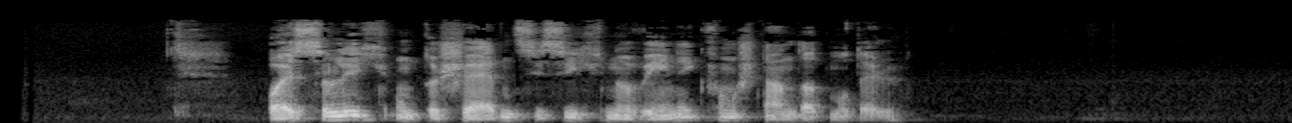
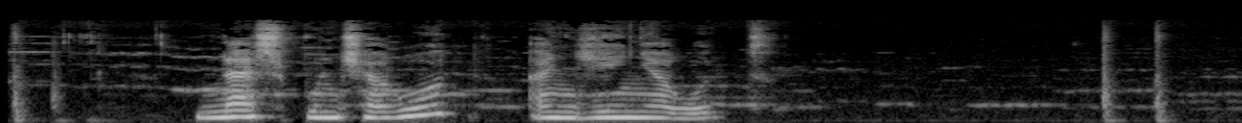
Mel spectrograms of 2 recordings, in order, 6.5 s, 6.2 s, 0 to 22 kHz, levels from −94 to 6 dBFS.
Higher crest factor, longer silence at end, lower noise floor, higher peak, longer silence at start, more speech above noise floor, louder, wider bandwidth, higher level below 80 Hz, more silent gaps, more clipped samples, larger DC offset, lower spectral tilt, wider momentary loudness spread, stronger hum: about the same, 22 dB vs 20 dB; first, 2 s vs 0.4 s; first, -71 dBFS vs -62 dBFS; first, 0 dBFS vs -8 dBFS; first, 0.85 s vs 0.05 s; first, 51 dB vs 38 dB; first, -21 LUFS vs -25 LUFS; about the same, 11.5 kHz vs 11 kHz; about the same, -62 dBFS vs -66 dBFS; neither; neither; neither; about the same, -4.5 dB/octave vs -4 dB/octave; about the same, 22 LU vs 24 LU; neither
